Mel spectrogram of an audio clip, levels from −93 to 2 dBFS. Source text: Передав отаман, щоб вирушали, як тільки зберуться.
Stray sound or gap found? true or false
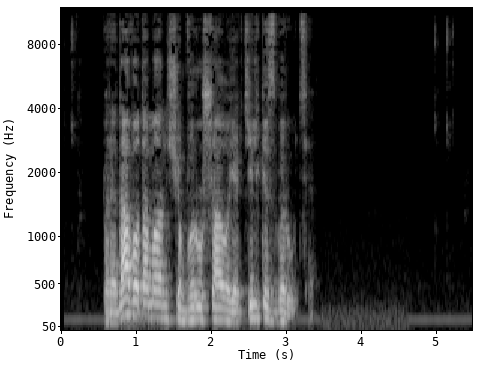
false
